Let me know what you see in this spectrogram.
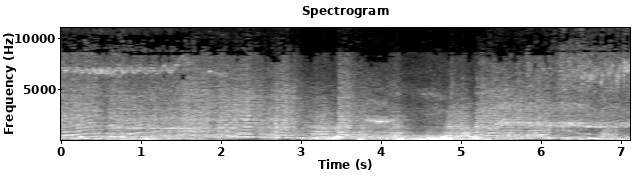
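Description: Car engines revving hard, their pitch sweeping up and down again and again, over the hiss of tyres spinning in burnouts.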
